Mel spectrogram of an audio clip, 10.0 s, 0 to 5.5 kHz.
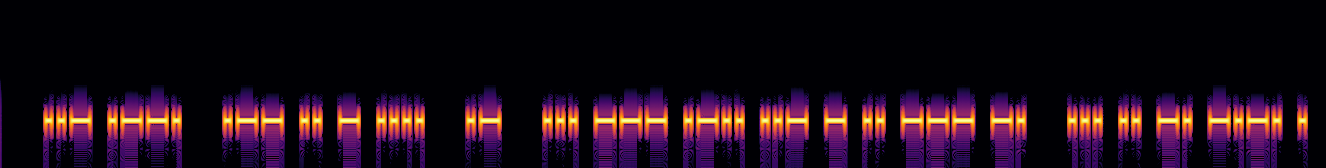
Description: Morse code, heard as a keyed tone, about 25 wpm, 600 Hz. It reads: UP WITH A SOLUTION SINCE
